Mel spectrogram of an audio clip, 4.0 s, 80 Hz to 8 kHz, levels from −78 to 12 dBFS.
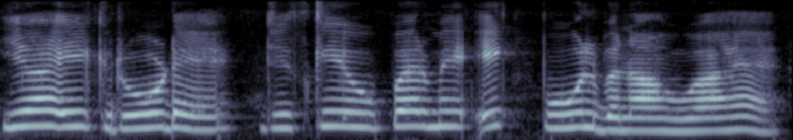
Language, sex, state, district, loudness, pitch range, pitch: Hindi, male, Jharkhand, Deoghar, -16 LUFS, 235-285 Hz, 265 Hz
